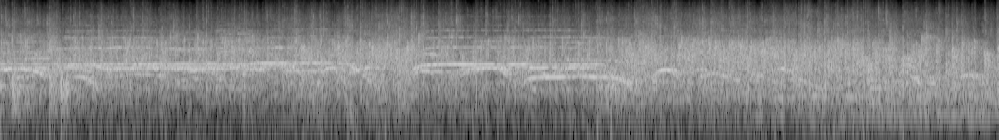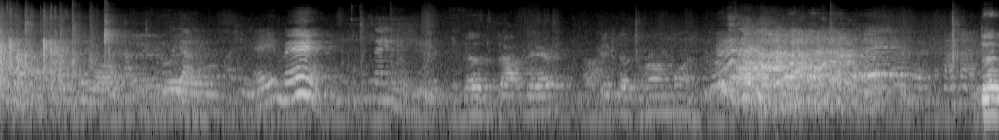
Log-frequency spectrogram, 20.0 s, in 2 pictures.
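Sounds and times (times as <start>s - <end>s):
audience applause: 0.0s - 11.2s
laughter: 17.1s - 19.9s.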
